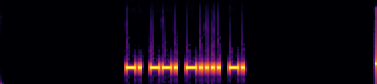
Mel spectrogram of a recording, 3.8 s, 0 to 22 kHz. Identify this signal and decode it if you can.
Morse code, heard as a keyed tone, about 40 wpm, 700 Hz. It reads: NG6N
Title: USA Call Signs - 4 Characters - 3x Character Spacing - 40wpm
